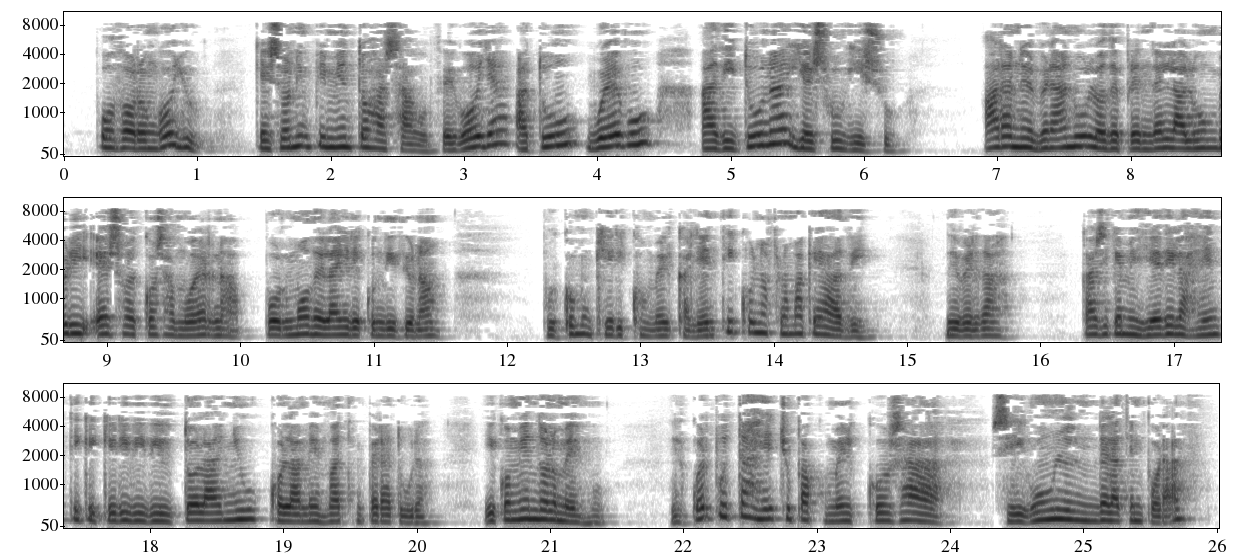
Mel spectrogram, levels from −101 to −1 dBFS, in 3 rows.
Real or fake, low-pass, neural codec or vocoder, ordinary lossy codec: real; 9.9 kHz; none; MP3, 32 kbps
